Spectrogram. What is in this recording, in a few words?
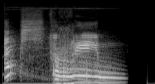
Man Machine X-treme, robot vox; X-Static Goldmine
